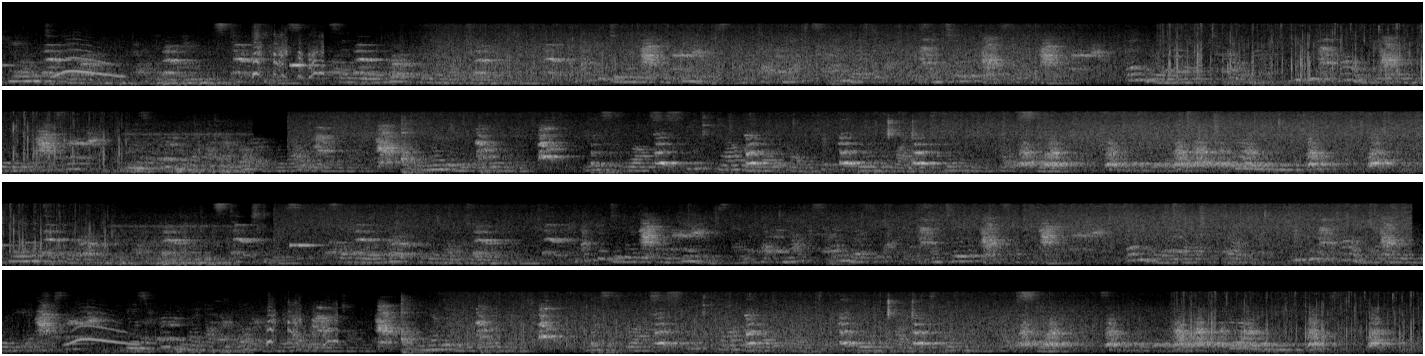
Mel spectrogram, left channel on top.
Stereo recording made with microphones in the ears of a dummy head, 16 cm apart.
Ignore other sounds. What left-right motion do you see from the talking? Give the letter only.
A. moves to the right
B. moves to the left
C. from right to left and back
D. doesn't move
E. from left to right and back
C.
